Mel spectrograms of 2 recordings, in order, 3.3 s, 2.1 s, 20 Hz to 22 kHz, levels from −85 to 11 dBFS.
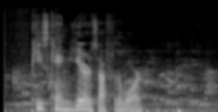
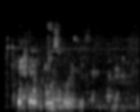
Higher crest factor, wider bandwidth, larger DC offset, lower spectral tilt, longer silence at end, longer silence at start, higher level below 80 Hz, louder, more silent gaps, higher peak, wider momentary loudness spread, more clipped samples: about the same, 20 dB vs 22 dB; first, 13.5 kHz vs 9.6 kHz; neither; first, -6.5 dB/octave vs -4.5 dB/octave; second, 0 s vs 0.25 s; about the same, 0.05 s vs 0.1 s; first, -36 dBFS vs -80 dBFS; first, -21 LUFS vs -30 LUFS; neither; first, -2 dBFS vs -10 dBFS; second, 18 LU vs 23 LU; neither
